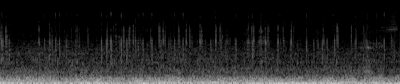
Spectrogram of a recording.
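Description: Cabin noise of a car driving slowly: a steady low rumble of engine and tyres on the road.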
